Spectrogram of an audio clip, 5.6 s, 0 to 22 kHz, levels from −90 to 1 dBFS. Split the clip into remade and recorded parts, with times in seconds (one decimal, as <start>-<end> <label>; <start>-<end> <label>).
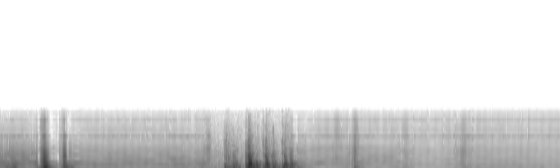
0.0-2.1 remade; 2.1-2.9 recorded; 2.9-5.6 remade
